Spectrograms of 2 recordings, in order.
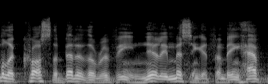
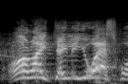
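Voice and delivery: loud grim threat; tense gunpoint threat; 7 dB louder than usual. Acted. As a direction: spit it out before firing. About to shoot.

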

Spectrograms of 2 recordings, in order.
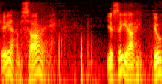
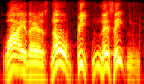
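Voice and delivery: overexcited hype; 7 semitones higher, 7 dB louder than usual. Acted. Announcer forgetting himself over cereal, building to a yell. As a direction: pitch building to a high, loud shout. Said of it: "There you go again".

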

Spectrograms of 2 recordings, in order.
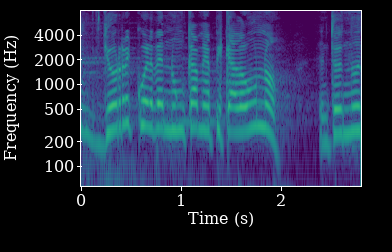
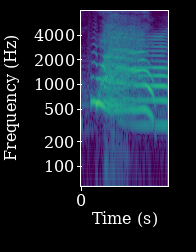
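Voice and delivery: excited wow; 12 semitones higher than usual. Retold or imitated. Daughters' excited reaction retold.

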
